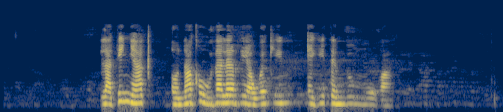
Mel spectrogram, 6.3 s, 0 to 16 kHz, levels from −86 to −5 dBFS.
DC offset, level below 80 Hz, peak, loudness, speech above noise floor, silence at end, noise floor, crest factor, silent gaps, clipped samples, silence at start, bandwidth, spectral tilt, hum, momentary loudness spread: under 0.1%; -60 dBFS; -2 dBFS; -20 LUFS; 50 dB; 1.4 s; -69 dBFS; 20 dB; none; under 0.1%; 1.25 s; 7.8 kHz; -6.5 dB/octave; none; 12 LU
